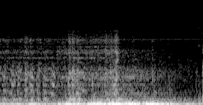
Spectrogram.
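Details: Classic Mercedes, not run in over five years, secondhand pump fitted, worn leaking fuel line, oil put in the combustion chambers: starter churns in uneven low surges, engine catches briefly but won't fire; crank no start, flooded by the oil.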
